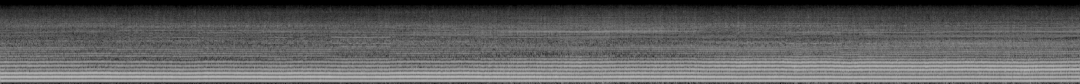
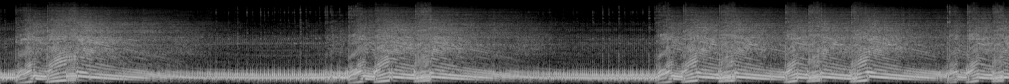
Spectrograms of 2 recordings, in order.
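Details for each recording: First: Ported Echo 4910 chainsaw with muffler mod, high-speed tuned to about 14,800 rpm, cutting wood: high, steady, even scream with no bogging or four-stroking; healthy, correctly tuned for this saw. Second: Echo 4910 chainsaw (modified), warmed up after long storage, tuned by tachometer aiming for 13,500 rpm: high two-stroke scream rising and falling in blips, then hanging at full throttle near 15,000 rpm; mixture far too lean.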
